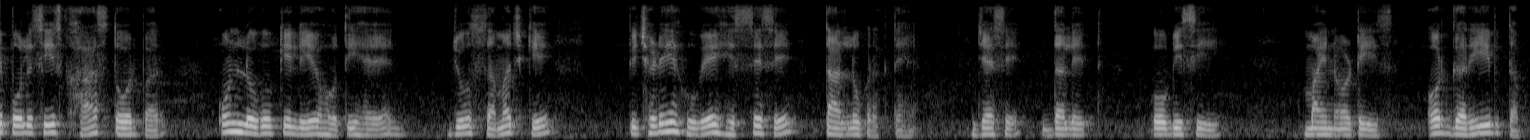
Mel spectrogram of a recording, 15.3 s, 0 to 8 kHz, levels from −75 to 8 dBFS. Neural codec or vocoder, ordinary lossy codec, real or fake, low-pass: vocoder, 22.05 kHz, 80 mel bands, WaveNeXt; Opus, 64 kbps; fake; 7.2 kHz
